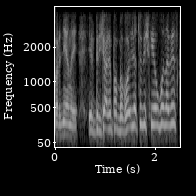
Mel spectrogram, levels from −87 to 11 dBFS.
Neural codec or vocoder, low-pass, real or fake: none; 3.6 kHz; real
